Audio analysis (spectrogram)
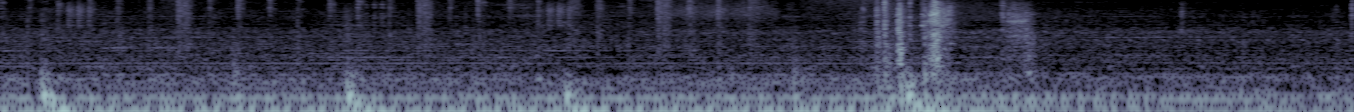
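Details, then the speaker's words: Duramax diesel truck idling in wind: short motor whirs every second or two as passenger-side power steps cycle in and out, caused by loose wires that fell onto the hot turbo and melted. "You guys hear this? That's my steps going in and out. It's so weird."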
